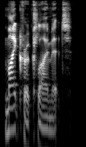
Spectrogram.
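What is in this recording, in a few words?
"microclimate", British English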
